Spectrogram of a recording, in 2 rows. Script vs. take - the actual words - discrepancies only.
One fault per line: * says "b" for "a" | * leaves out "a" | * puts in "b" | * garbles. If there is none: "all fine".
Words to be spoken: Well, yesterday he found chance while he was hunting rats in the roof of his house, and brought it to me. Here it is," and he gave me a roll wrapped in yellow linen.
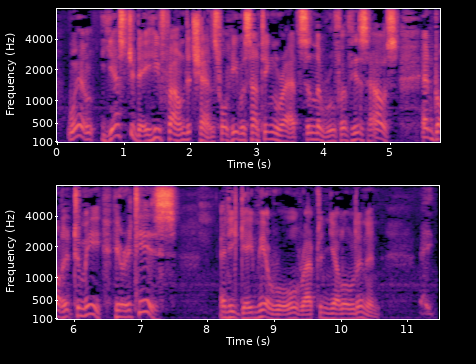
all fine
